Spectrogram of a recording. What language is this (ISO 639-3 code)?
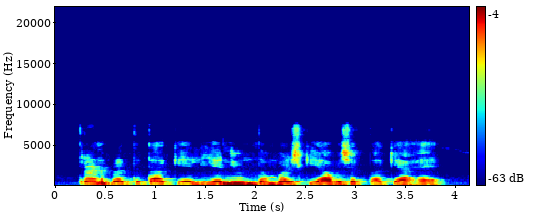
hin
